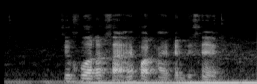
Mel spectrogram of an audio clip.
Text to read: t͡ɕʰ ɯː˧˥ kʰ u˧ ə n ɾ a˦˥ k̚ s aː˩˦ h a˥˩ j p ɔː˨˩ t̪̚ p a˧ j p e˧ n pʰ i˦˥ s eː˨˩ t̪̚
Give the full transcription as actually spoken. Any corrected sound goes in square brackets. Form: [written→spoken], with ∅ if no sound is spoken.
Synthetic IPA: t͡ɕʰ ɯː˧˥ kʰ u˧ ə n ɾ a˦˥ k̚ s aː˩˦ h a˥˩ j p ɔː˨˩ t̪̚ [p→pʰ] a˧ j p e˧ n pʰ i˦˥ s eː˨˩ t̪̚

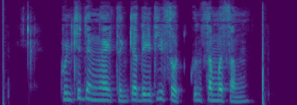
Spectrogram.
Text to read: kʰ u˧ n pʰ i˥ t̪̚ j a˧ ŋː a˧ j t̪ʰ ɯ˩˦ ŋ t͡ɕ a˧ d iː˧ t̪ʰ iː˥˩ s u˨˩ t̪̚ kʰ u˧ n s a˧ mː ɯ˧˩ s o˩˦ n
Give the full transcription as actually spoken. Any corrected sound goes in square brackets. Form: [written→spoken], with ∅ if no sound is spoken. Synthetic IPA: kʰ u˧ n [pʰ→kʰ] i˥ t̪̚ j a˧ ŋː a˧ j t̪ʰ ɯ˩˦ ŋ t͡ɕ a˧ d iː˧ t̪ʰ iː˥˩ s u˨˩ t̪̚ kʰ u˧ n s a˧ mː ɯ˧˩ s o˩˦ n

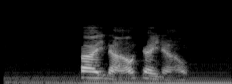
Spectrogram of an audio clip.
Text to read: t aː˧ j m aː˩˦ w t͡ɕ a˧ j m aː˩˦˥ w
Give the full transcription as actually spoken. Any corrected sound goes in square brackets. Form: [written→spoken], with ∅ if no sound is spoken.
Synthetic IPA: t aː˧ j [m→n] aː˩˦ w t͡ɕ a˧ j [m→n] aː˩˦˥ w

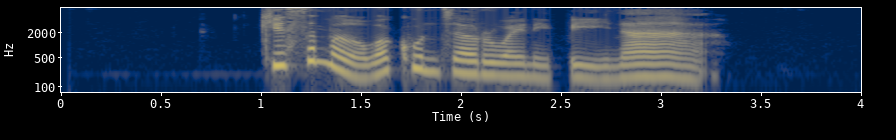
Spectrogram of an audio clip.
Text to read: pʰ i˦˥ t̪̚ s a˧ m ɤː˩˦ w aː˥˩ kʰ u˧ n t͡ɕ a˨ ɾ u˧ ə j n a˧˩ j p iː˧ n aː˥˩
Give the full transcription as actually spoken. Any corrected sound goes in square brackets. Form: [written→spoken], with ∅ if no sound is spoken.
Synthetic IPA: [pʰ→kʰ] i˦˥ t̪̚ s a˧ m ɤː˩˦ w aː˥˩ kʰ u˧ n t͡ɕ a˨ ɾ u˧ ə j n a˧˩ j p iː˧ n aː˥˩

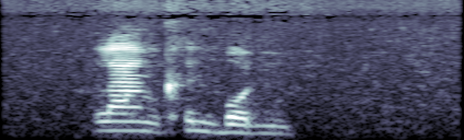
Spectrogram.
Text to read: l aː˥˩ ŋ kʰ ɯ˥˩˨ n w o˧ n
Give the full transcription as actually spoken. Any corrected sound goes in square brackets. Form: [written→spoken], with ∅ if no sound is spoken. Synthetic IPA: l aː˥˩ ŋ kʰ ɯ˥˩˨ n [w→b] o˧ n

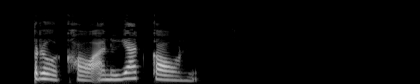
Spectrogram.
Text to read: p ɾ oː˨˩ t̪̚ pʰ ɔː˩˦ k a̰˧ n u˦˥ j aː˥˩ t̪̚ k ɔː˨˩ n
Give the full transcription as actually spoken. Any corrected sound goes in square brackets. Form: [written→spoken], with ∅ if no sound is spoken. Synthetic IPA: p ɾ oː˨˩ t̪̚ [pʰ→kʰ] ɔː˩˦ [k→ʔ] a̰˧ n u˦˥ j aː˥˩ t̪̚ k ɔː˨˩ n

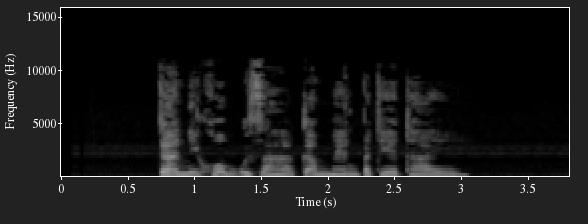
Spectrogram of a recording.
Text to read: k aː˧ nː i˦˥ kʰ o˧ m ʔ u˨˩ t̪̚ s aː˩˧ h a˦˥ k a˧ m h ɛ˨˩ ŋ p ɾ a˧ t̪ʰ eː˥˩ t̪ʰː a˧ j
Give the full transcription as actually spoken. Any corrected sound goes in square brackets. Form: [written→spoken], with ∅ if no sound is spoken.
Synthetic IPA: k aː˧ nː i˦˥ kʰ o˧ m ʔ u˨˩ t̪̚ s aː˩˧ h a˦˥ k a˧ m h ɛ˨˩ ŋ p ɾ a˧ t̪ʰ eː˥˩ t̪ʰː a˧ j

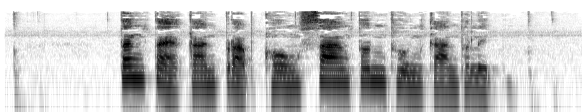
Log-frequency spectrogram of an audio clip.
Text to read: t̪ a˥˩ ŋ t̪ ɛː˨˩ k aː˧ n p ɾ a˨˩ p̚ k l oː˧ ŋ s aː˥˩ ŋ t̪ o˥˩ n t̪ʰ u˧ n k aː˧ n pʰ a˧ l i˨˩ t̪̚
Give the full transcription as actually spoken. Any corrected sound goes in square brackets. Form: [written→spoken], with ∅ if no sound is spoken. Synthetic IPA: t̪ a˥˩ ŋ t̪ ɛː˨˩ k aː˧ n p ɾ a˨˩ p̚ [k→kʰ] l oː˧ ŋ s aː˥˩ ŋ t̪ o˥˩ n t̪ʰ u˧ n k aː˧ n pʰ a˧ l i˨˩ t̪̚

